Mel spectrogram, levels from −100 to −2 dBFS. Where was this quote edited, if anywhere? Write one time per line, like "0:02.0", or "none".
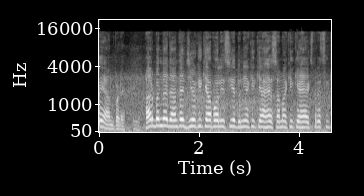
none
